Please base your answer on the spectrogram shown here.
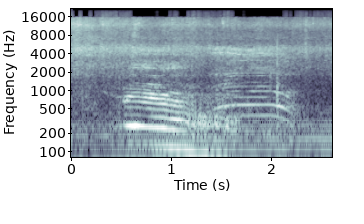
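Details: Tame cattle, one of dozens being herded back to their farm pen, give a single drawn-out moo of about one and a half seconds, its harmonic tone wavering and bending before fading, over a low background hum.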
